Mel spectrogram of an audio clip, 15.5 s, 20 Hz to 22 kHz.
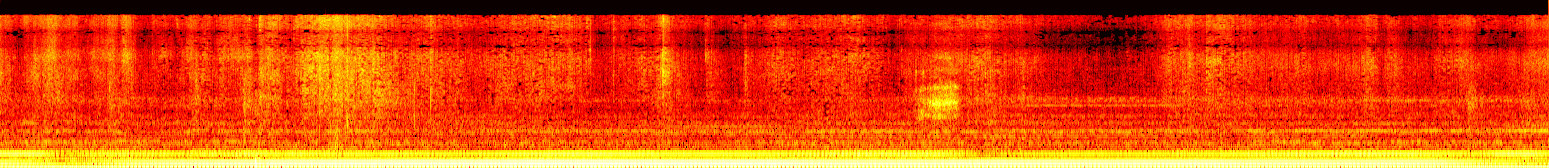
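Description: ED9M electric multiple unit giving off a steady low electrical hum with a few overtones, unchanging throughout.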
